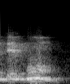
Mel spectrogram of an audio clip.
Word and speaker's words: daemon: burro de marca porque a palavra Daemon se escreve Daimon grego e se pronuncia Demon quer dizer só espírito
